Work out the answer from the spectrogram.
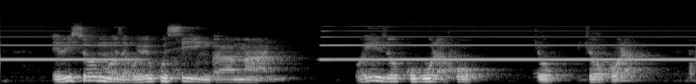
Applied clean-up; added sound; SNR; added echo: none; Wind instrument, woodwind instrument; 6 dB; reverberation time 0.6 s.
